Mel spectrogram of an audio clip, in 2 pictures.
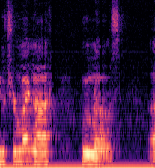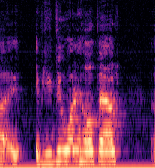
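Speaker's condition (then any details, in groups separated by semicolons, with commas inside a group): Cerebral palsy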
